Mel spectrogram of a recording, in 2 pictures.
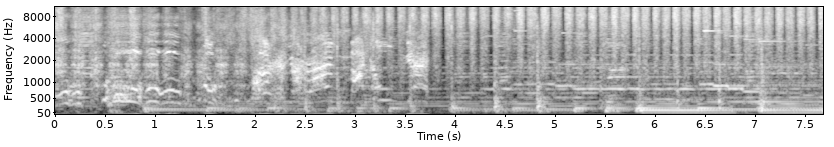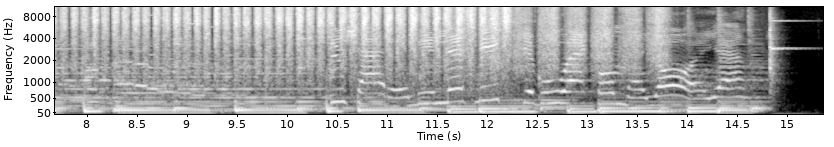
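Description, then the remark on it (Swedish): A lively carpentry-themed music jingle for the Snickerboa segment with a steady bass line, overlaid with rhythmic scraping and sanding strokes and a few light metallic dings, playing loudly for about fifteen seconds before cutting off. “Nej, starta en jingel, snickerbo i jingeln?”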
